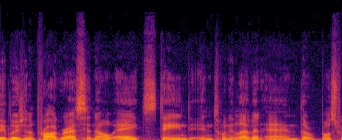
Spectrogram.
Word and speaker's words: Staind: we are talking about stained uh pronounced stained is an American rock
